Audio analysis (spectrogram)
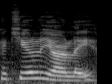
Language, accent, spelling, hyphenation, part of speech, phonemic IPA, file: English, US, peculiarly, pe‧cu‧liar‧ly, adverb, /pɪˈkjuljɚli/, En-us-peculiarly.ogg
- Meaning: Such as to be greater than usual; particularly; exceptionally.: 1. To greater degree than is usual 2. In a manner that is greater than usual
